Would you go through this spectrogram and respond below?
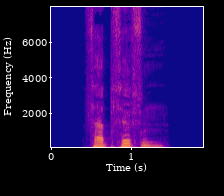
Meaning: past participle of verpfeifen
- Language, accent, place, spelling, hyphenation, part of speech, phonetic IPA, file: German, Germany, Berlin, verpfiffen, ver‧pfif‧fen, verb, [fɛɐ̯ˈp͡fɪfn̩], De-verpfiffen.ogg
